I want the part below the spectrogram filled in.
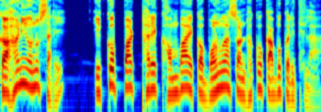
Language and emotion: Odia, neutral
